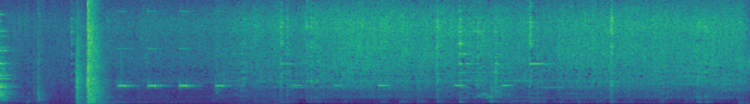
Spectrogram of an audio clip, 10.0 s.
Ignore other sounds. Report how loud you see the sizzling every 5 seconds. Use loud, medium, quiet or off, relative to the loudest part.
medium, loud.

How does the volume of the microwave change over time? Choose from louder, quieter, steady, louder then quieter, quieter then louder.
quieter then louder.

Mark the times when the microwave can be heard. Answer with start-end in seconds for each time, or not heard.
0.0-7.3.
